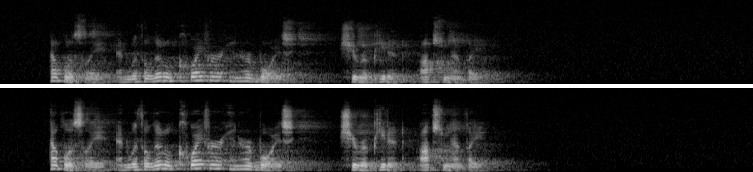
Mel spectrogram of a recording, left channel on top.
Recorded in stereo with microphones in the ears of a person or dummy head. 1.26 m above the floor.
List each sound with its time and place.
0.5 s a man speaking: 35° right (ahead or behind), 1.0 m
